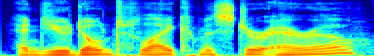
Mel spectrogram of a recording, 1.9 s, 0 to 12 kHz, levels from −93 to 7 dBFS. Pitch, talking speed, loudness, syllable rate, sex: 125 Hz, 190 wpm, -16 LUFS, 4.1 syllables/s, male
